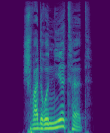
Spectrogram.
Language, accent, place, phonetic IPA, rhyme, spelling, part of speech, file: German, Germany, Berlin, [ʃvadʁoˈniːɐ̯tət], -iːɐ̯tət, schwadroniertet, verb, De-schwadroniertet.ogg
- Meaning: inflection of schwadronieren: 1. second-person plural preterite 2. second-person plural subjunctive II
